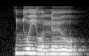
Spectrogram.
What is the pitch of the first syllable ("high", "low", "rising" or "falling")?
high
